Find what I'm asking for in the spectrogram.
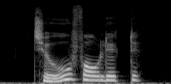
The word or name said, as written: tågeforlygte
